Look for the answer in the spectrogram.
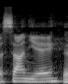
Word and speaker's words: Saignée: Now, is there a big difference between skin contact and sanguinee, which I'm sure I'm pronouncing wrong? – Pretty close. I think it's a Saignée.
